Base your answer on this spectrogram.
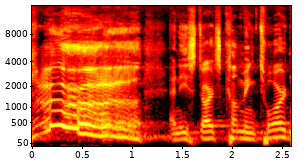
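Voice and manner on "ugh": loud, high angry roar; loud menacing grunt. Retold or imitated. The big attacker roaring at the narrator, loud grunt. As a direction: bellow at him like a threatening brute. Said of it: "and he goes".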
